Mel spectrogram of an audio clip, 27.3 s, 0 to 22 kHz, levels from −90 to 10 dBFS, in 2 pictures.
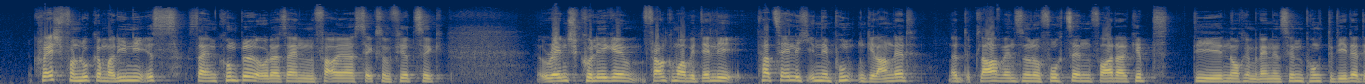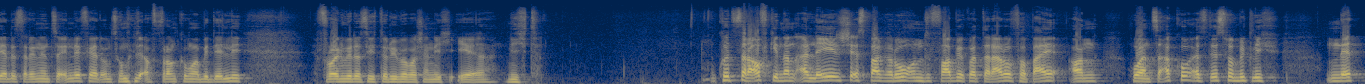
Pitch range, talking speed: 130-155 Hz, 150 wpm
